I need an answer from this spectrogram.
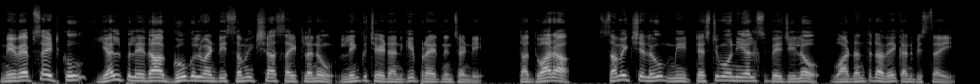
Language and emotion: Telugu, neutral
